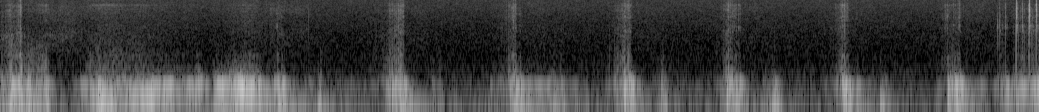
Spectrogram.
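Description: Both hands with long nails rub and pat the uncovered, hollow metal mesh head of a pink condenser microphone. Dull, deep rubbing rumbles come first, then a steady series of short, boomy thumps with a faint bright edge that die away quickly.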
